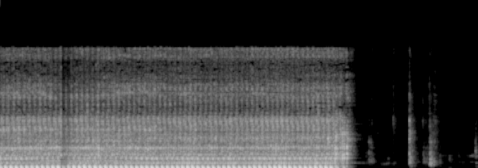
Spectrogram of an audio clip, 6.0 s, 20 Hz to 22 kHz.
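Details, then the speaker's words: Honda G35X four-stroke brush cutter after valve clearance, timing and carburetor tune-up, starts on one pull: quick, very even idle with no misses or stumbles until shut off; normal idle. "Tapos napakaganda pa ng kanyang idle mga boss. One click 'to mga boss."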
